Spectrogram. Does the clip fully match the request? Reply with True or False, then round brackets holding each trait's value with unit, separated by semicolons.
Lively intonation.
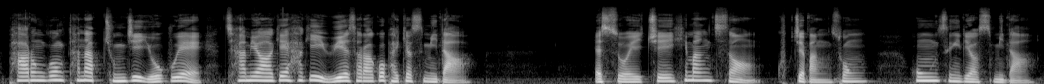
True (8.2 semitones)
